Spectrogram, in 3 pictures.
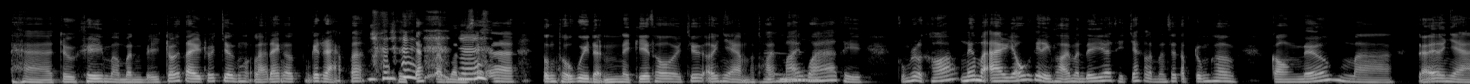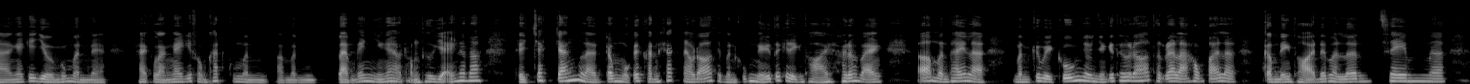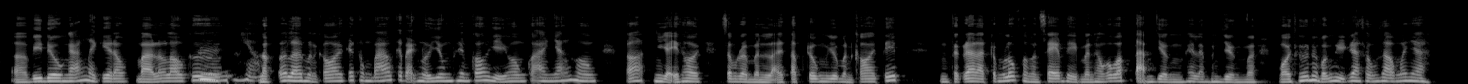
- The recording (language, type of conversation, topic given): Vietnamese, advice, Làm thế nào để tránh bị xao nhãng khi đang thư giãn, giải trí?
- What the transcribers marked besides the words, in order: laughing while speaking: "À"; laugh; tapping; laughing while speaking: "thôi"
